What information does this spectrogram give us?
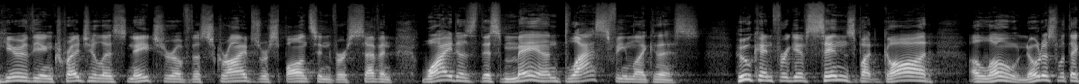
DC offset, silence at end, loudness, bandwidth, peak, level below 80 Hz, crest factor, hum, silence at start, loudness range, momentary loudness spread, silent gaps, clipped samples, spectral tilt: under 0.1%; 0 s; -17 LUFS; 19.5 kHz; 0 dBFS; -68 dBFS; 18 dB; none; 0 s; 2 LU; 8 LU; none; under 0.1%; -4 dB/octave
